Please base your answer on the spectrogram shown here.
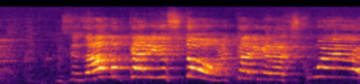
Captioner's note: with Italian accent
